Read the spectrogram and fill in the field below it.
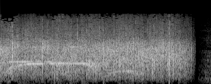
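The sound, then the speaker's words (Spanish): An audience at a conference claps steadily in a dense, even burst of applause lasting about two seconds, then stops abruptly. A faint whistle-like tone rises briefly through the middle of the clapping. “Un aplauso para”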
